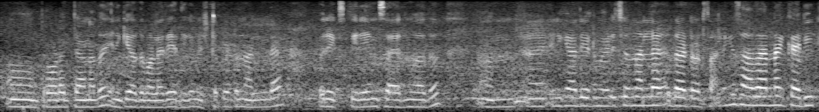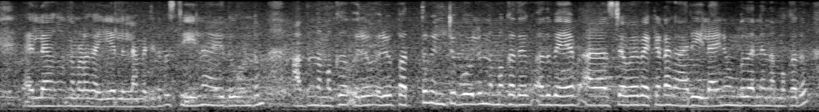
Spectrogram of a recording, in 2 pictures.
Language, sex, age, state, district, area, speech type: Malayalam, female, 45-60, Kerala, Kottayam, rural, spontaneous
